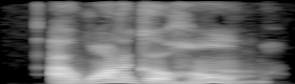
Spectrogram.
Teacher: We link want to into w to. We stress the important words go and home. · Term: linking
